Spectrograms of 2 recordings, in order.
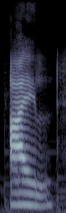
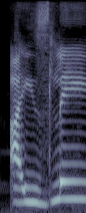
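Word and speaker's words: aisle: इसकी प्रोनाउंसिएशन है आइल। हम इसे आइजले या इसले नहीं कहते, इन दोनों की प्रोनाउंसिएशन है आइल।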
